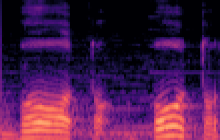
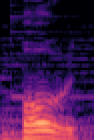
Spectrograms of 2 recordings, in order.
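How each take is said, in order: First: It is said with Japanese-style katakana pronunciation. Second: It is said with English pronunciation. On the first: It sounds like the past tense of buy. The speaker calls it wrong. "日本語だとボートって言っちゃいますけどね" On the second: It means a ship or vessel. The speaker calls it right. "ボートになります"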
